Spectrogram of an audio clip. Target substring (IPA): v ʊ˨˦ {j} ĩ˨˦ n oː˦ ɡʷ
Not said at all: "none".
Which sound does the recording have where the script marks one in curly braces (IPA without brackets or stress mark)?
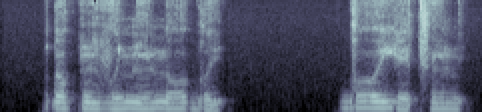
ɲ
